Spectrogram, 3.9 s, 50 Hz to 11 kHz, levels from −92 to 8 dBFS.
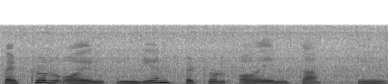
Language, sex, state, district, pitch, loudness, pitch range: Hindi, female, Odisha, Malkangiri, 200 Hz, -15 LUFS, 185-220 Hz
